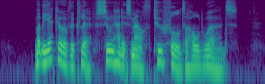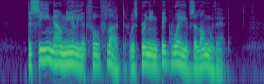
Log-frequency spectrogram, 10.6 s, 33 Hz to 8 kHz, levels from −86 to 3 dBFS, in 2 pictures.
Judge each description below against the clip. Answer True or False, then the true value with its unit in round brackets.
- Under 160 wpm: False (165 wpm)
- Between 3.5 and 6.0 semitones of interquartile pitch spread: True (5.1 semitones)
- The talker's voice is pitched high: False (110 Hz)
